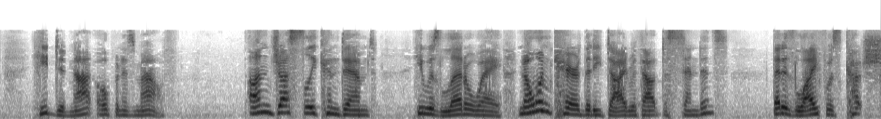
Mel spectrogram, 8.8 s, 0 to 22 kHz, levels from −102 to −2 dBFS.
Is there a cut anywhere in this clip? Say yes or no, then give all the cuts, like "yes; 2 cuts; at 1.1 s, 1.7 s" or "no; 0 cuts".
no; 0 cuts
